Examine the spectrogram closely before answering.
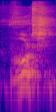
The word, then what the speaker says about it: Wurtz: इसका नाम है वुड्स, WURTZ, वुड्स अभिक्रिया।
